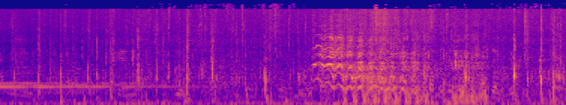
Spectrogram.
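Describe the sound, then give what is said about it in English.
Horse ridden on horseback through New Mexico's Gila Wilderness: faint, steady hoof clicks, then a long, loud whinny with wavering pitch in the second half, with hoofbeats continuing to the end. “This is what it sounds like to explore New Mexico's Gila Wilderness on horseback.”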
